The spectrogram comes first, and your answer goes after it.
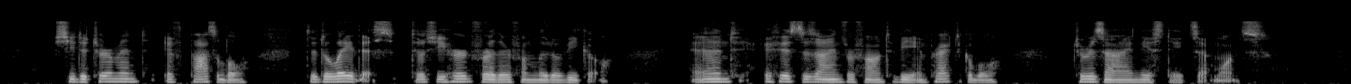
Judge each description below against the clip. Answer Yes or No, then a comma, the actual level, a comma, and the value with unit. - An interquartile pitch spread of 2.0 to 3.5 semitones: Yes, average, 3.1 semitones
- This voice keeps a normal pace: No, slow, 125 wpm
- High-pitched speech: No, low, 115 Hz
